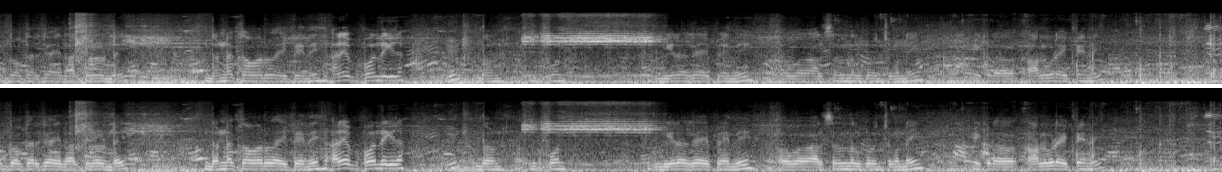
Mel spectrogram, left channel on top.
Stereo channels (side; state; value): both; normal; correlation 0.61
